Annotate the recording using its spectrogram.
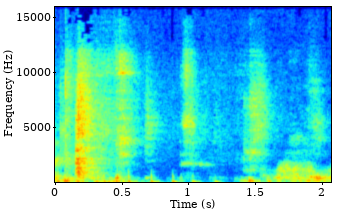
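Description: A dog whining and whimpering briefly, with a few light knocks.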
